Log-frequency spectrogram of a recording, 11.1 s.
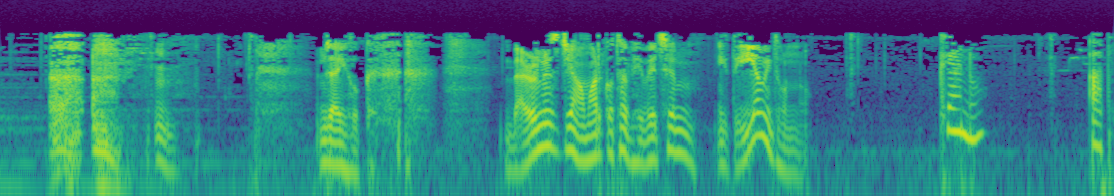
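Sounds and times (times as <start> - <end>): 
gruff throat clearing: 0.5 - 1.9
speech: 1.6 - 1.8, 3.2 - 4.3, 5.0 - 8.2, 9.5 - 9.9, 10.9 - 11.1.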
